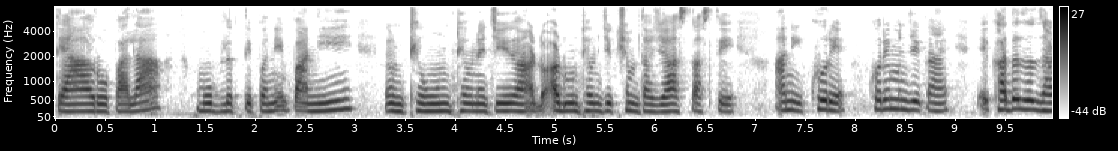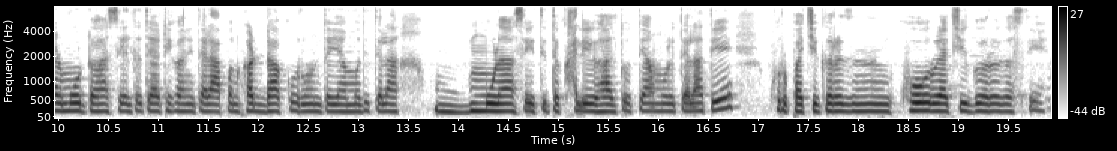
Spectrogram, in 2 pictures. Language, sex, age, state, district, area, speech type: Marathi, female, 30-45, Maharashtra, Osmanabad, rural, spontaneous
